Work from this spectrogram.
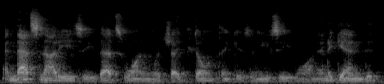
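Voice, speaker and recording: A man's voice: low-pitched, steady tone, fairly quick. An older man, an economist giving emphatic, argumentative, unscripted remarks on a panel, often qualifying his own points. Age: 50s or 60s. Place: conference panel before an audience. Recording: echoey room with faint noise.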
